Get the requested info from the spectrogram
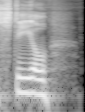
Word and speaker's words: Stihl: The Spring Steel sale, and steel is spelled STIHL.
